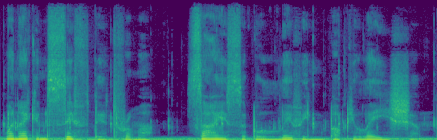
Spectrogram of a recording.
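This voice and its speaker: A woman voicing a vain undead witch-queen necromancer in an ASMR roleplay, whispering softly and calling the listener darling. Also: lowish voice. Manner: soft intimate whisper, calls listener darling; smug, boastful, self-satisfied. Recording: whisper with steady background noise.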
